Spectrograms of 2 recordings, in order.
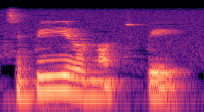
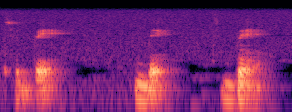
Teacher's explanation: Acentuamos el verbo, no la preposición.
